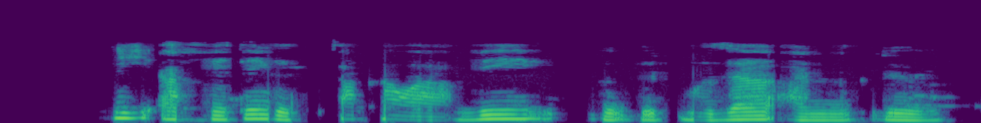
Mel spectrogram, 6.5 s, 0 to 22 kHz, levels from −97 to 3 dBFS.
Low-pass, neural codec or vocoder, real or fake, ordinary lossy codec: 5.4 kHz; none; real; AAC, 24 kbps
